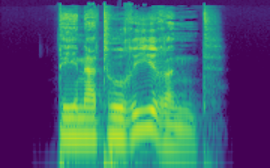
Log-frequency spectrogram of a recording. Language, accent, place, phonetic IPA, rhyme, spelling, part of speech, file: German, Germany, Berlin, [denatuˈʁiːʁənt], -iːʁənt, denaturierend, verb, De-denaturierend.ogg
- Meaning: present participle of denaturieren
